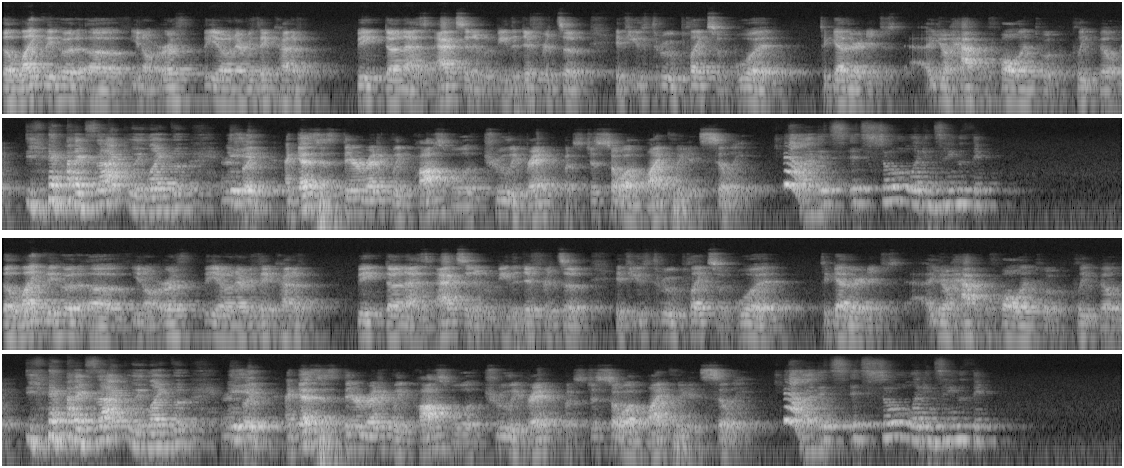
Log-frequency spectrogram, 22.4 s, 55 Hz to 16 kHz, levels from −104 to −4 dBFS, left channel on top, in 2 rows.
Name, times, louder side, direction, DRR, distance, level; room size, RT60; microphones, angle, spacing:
voice 1, 0.0-3.0 3.6-7.7 8.3-8.9 9.2-9.7 10.0-11.1 13.4-13.7 14.2-18.6, left 2 dB, 50° left, -2 dB, 0.5 m, -32 dB
voice 2, 11.4-13.8 19.0-21.0, left 1 dB, 5° left, -6 dB, 0.6 m, -30 dB
2.2 x 2.0 x 3.2 m, 0.94 s
head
